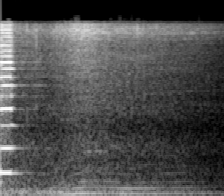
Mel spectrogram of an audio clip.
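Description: Logo sting sound effect: a short, loud pitched note right at the start, then a low rumble that fades away over about two seconds.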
